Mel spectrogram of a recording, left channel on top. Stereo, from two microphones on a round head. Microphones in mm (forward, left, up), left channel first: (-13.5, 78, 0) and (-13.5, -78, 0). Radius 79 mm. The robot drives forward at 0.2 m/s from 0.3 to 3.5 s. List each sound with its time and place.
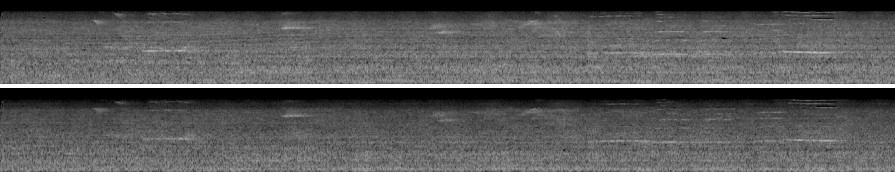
0.0 s running water: 45° left (ahead or behind), 1.0 m; by 9.0 s 55° left (ahead or behind), 0.9 m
